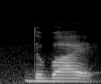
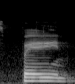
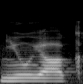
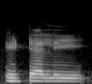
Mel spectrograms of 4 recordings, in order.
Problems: constant background noise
